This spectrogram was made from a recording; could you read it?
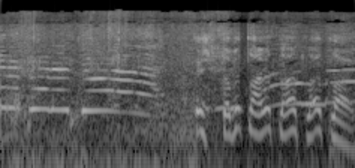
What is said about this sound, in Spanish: Este era el llanto de una mujer gazatí totalmente rota tras ver su tienda de campaña inundada por las fuertes lluvias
